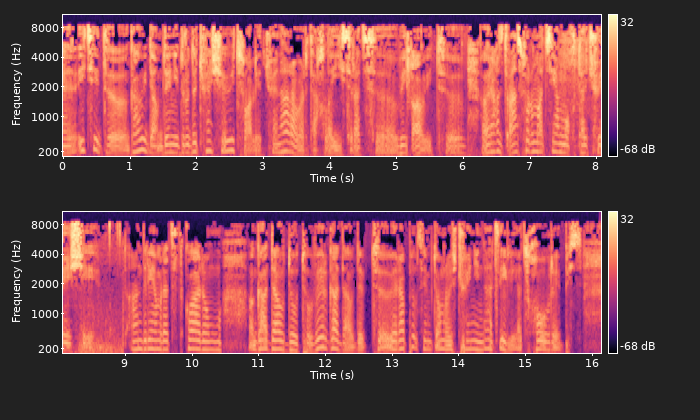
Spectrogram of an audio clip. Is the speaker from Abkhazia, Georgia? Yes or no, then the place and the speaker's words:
yes; Abkhazia, Georgia; ეს ჩემი სამშობლოა აფხაზეთი, მე იქ დავიბადე, გავიზარდე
